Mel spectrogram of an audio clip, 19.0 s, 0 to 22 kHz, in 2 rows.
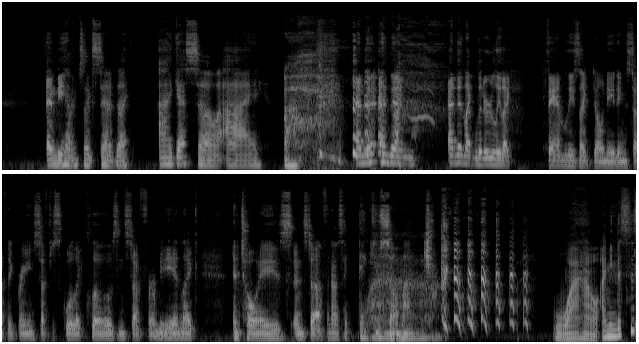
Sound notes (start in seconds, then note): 4.2 sighs; 4.7 vanessa laughs; 16.0 vanessa laughs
